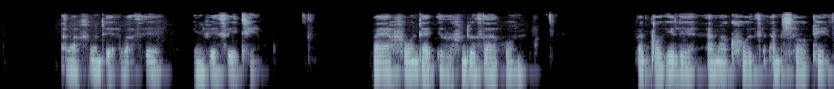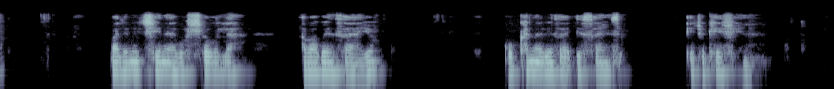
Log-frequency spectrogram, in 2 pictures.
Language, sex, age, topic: North Ndebele, female, 50+, education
